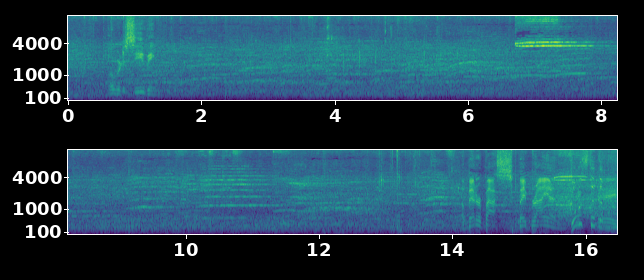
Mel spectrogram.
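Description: A volleyball is struck hard.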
